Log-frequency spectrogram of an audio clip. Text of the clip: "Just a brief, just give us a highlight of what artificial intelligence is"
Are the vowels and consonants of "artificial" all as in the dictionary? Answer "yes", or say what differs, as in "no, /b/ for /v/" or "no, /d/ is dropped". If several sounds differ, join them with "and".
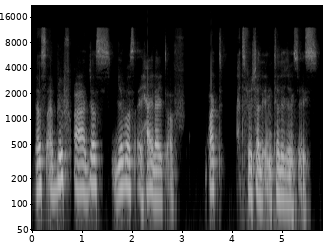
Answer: yes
